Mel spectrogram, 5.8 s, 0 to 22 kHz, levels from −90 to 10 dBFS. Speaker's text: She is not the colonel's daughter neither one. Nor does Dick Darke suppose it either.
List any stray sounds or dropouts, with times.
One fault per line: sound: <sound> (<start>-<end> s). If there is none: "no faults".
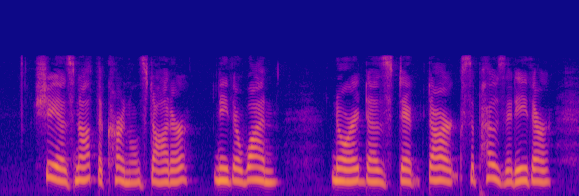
no faults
